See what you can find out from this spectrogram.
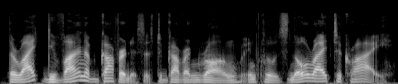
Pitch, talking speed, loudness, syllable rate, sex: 115 Hz, 195 wpm, -19 LUFS, 5.7 syllables/s, male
